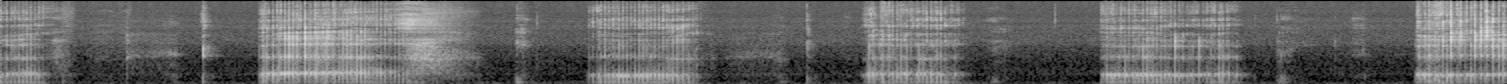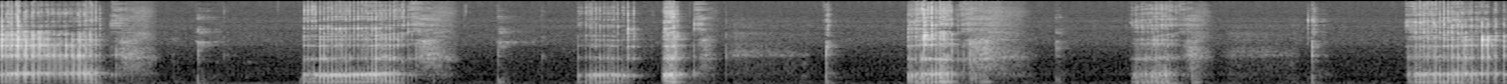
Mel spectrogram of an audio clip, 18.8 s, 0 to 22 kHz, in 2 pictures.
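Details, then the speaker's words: Self-recorded continuous 10-minute session of natural burping with a better microphone; belching can go on for hours, a struggle for a couple of years, felt as stored-up gas. About a dozen loud voiced burps in under twenty seconds: excessive belching (eructation). "that's 10 minutes this can go on for hours this has been my struggle for the last couple of years it seems like somehow didn't let out enough gas"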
